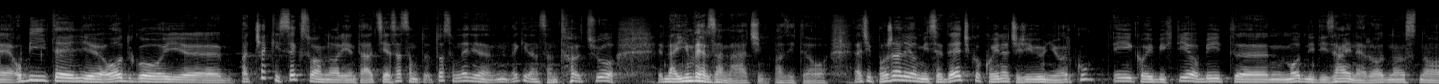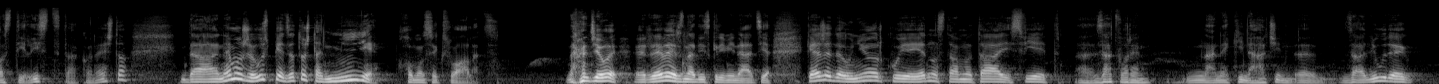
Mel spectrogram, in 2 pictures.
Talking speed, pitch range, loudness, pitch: 145 wpm, 105-150 Hz, -20 LUFS, 120 Hz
